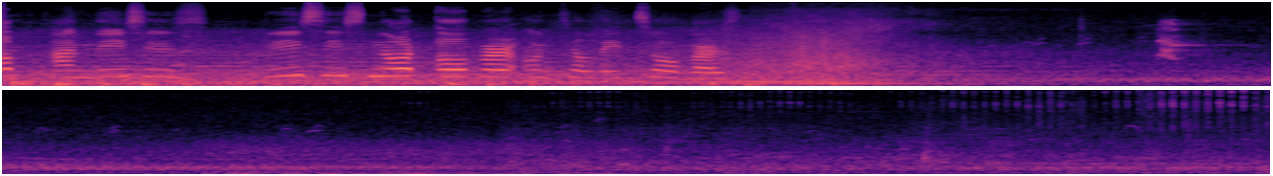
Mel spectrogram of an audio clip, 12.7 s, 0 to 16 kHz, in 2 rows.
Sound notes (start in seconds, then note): 3.9 car engine fading away; 6.3 birds chirping; 9.4 bicycle passing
